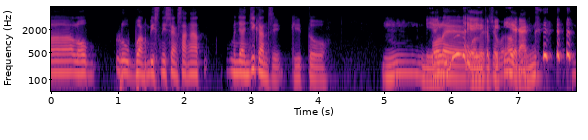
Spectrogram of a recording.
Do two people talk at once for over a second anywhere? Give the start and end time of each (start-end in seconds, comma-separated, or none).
5.7-7.2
